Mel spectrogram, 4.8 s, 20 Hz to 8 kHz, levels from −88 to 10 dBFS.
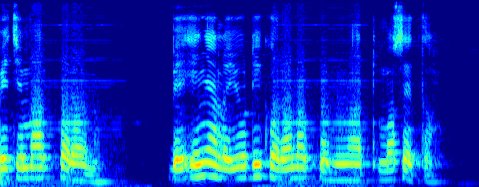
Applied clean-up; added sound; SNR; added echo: neural separator model SepFormer DNS4.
